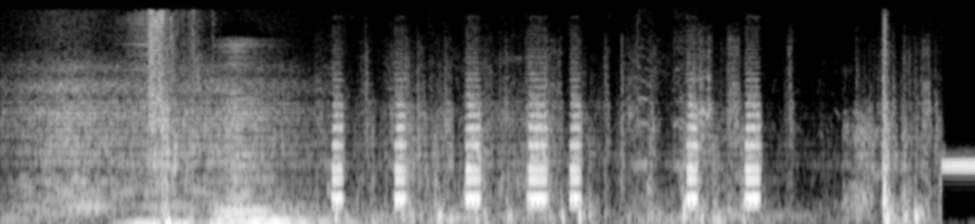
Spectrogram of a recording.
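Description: A car horn honks repeatedly in short, loud bursts, around seven quick toots in an uneven rhythm, after a rumbling engine and a door-like clunk, with no talking.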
